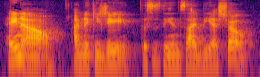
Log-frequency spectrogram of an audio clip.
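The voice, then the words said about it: Polished radio announcer voice. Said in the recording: “I love your radio voice. It is fantastic.”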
